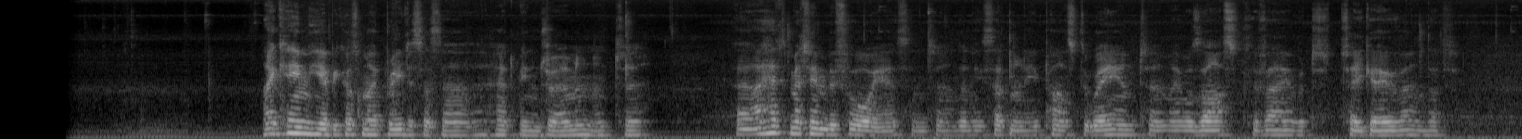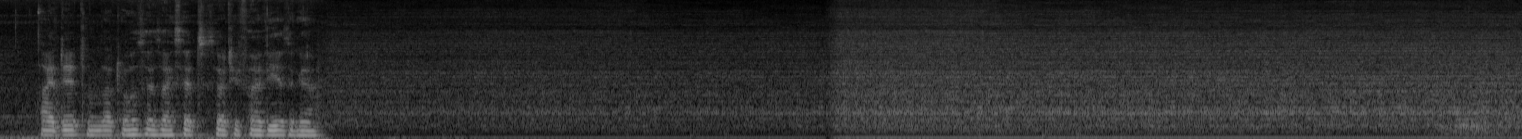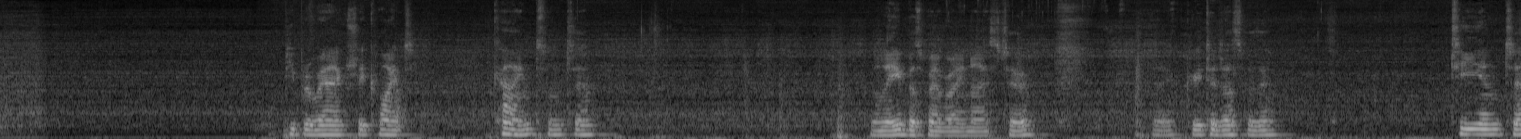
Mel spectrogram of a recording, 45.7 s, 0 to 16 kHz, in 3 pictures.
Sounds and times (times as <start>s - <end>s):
Speech: 2.6s - 6.6s, 7.3s - 14.6s, 15.6s - 18.5s, 33.3s - 34.7s, 35.4s - 36.6s, 39.1s - 40.9s, 41.8s - 43.4s, 45.0s - 45.6s.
